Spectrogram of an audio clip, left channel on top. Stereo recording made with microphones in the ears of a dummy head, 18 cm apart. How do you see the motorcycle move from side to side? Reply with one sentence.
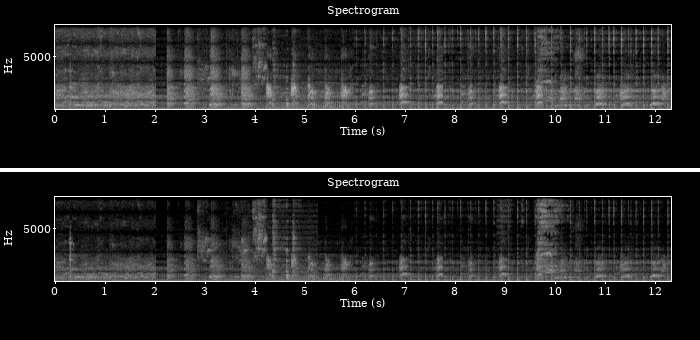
In this clip you hear the motorcycle stay put.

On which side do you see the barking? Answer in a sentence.
You can hear the barking on the left.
